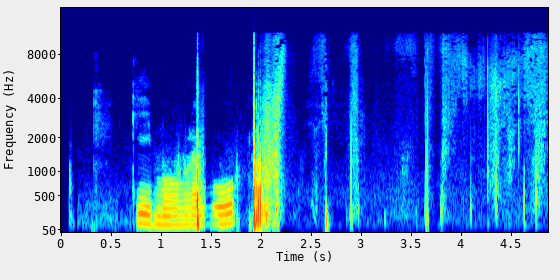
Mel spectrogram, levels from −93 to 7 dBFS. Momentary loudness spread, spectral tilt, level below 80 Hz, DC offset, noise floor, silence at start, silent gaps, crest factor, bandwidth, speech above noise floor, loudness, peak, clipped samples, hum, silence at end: 26 LU; -7 dB/octave; -40 dBFS; under 0.1%; -57 dBFS; 0.75 s; none; 22 dB; 11.5 kHz; 40 dB; -19 LUFS; 0 dBFS; under 0.1%; none; 0.05 s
